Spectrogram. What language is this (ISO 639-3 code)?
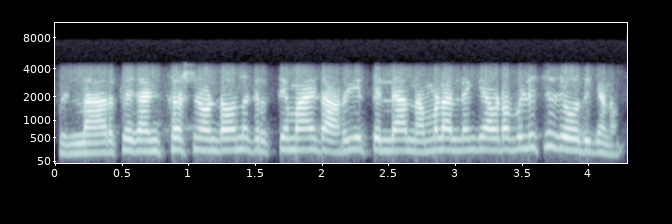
mal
